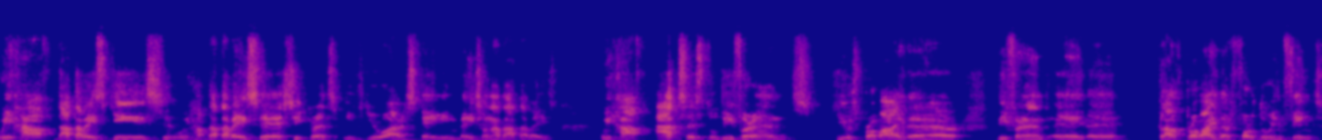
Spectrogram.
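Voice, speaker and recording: In a plain, everyday voice, a man talks at a fairly slow pace with a fairly high pitch and ordinary pitch variation. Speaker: software engineer. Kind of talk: technical talk. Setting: meetup talk.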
